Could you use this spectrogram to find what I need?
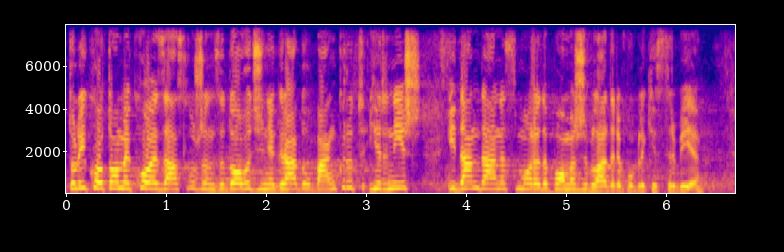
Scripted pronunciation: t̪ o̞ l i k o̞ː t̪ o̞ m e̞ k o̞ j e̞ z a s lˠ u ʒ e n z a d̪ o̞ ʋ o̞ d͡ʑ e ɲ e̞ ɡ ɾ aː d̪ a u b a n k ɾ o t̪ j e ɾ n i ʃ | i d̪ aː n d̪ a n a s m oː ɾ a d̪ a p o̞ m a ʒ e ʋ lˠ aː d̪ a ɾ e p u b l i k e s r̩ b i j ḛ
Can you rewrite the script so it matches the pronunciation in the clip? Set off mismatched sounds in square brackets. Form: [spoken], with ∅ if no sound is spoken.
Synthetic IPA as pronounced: t̪ o̞ l i k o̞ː t̪ o̞ m e̞ k o̞ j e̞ z a s lˠ u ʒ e n z a d̪ o̞ ʋ o̞ d͡ʑ e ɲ e̞ ɡ ɾ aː d̪ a u b a [ŋ] k ɾ o t̪ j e ɾ n i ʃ | i d̪ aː n d̪ a n a s m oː ɾ a d̪ a p o̞ m a ʒ e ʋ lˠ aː d̪ a ɾ e p u b l i k e s r̩ b i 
